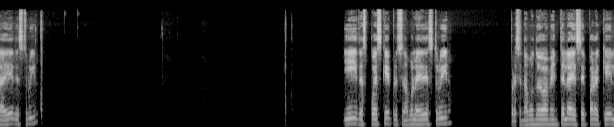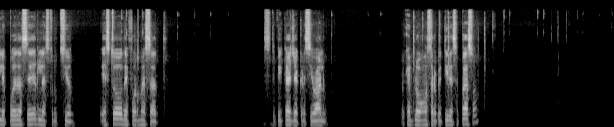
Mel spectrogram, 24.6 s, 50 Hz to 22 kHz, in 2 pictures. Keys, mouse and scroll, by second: 1.3-4.4 middle drag, 5.7 s, 15.1 click, 15.4-20.4 middle drag, 20.6 z, 20.9 z, 21.3 z, 22.0 z, 22.4 click, 23.0 click, 23.5 z, 23.8 click, 24.3-24.5 middle drag.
